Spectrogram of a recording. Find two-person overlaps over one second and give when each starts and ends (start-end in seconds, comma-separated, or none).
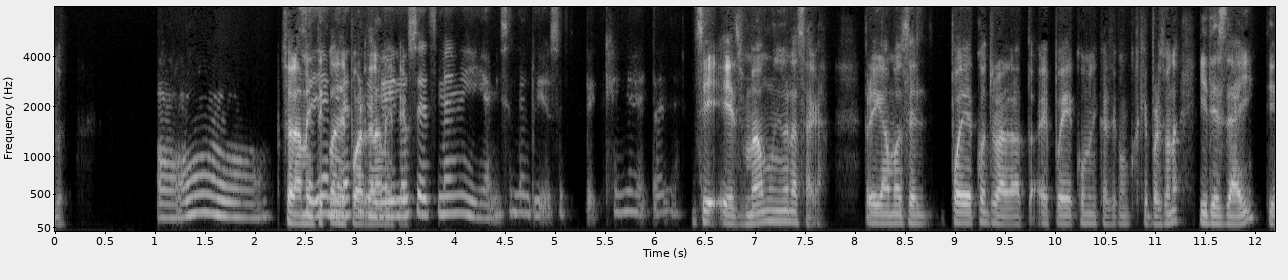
2.3-3.6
